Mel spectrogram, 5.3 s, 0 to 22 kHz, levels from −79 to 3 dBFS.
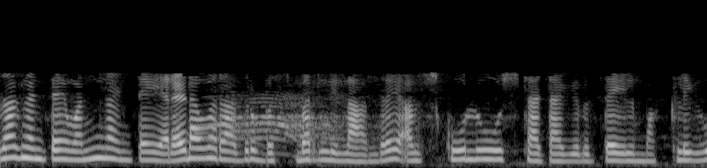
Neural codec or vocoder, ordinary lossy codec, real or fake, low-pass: none; MP3, 24 kbps; real; 3.6 kHz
